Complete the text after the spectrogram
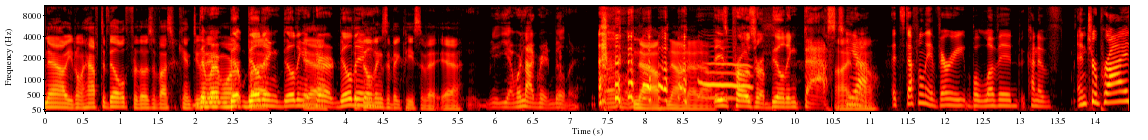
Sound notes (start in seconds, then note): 7.4 laughs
